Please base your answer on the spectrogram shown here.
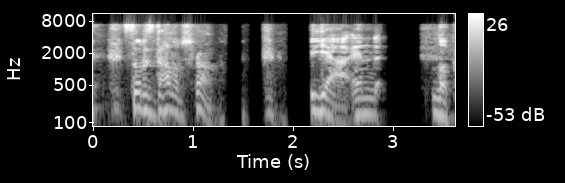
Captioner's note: laugh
